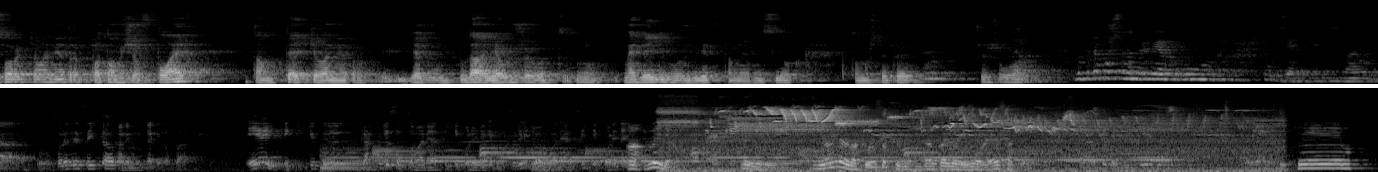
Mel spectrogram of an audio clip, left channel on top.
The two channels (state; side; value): different; both; correlation 0.00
